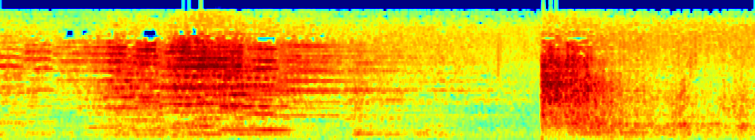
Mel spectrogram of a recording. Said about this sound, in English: And then suddenly you're aware of a sound outside. You leap out of bed and hurry to the window. Rain. It's raining.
